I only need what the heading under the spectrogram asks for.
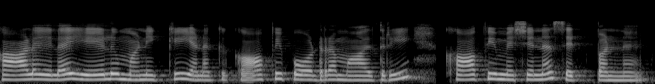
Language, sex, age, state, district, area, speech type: Tamil, female, 18-30, Tamil Nadu, Erode, rural, read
